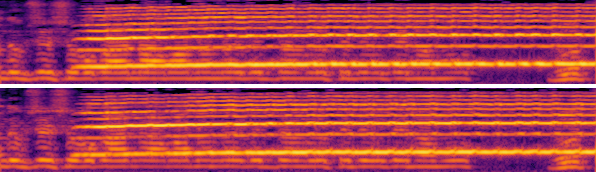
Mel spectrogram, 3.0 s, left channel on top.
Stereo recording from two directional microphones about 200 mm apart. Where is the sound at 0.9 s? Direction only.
40° right (ahead or behind).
